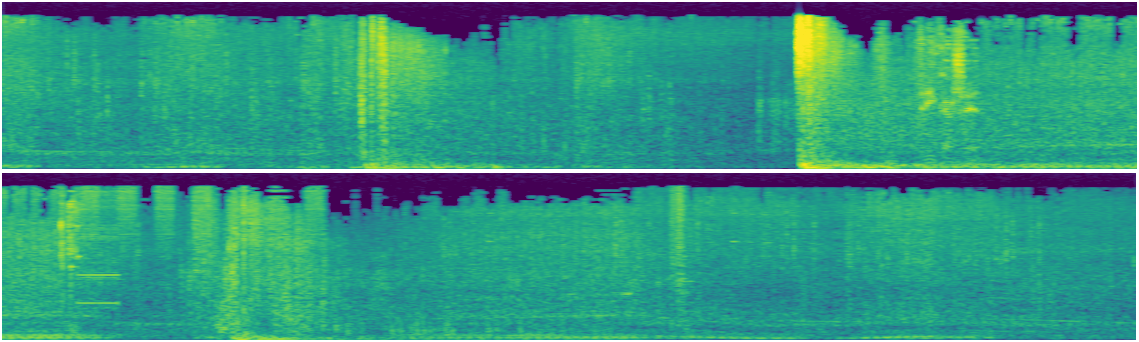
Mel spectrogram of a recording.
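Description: A tank engine rumbles low and heavy, then fades.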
